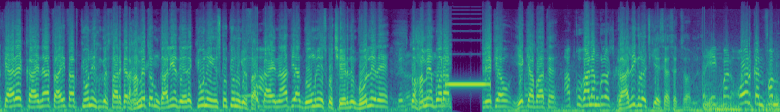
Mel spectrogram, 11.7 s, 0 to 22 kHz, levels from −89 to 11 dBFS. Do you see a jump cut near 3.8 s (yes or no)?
yes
